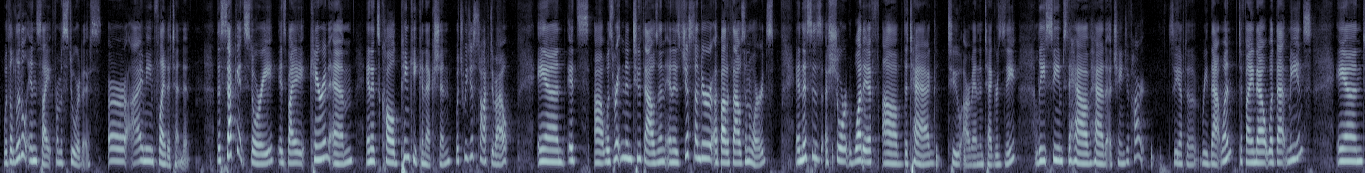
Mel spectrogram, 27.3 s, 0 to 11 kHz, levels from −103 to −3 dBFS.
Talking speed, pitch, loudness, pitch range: 180 wpm, 220 Hz, -34 LUFS, 200-240 Hz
